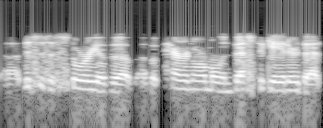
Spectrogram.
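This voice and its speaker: A man's voice: medium pitch, level tone, quick pace. A man speaking as an interview guest, a book publisher, answering casually over a tinny call line.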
